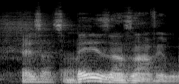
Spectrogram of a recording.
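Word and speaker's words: Balthasar Wermut: Es gibt einen deutschen Balsasser, Balsasser Wermut. Ich weiß es nicht. Ich muss nachschlagen. Ich kriege es immer falsch ausgesprochen. Es tut mir auch leid. Balsasar-Wermut, Entschuldigung.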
